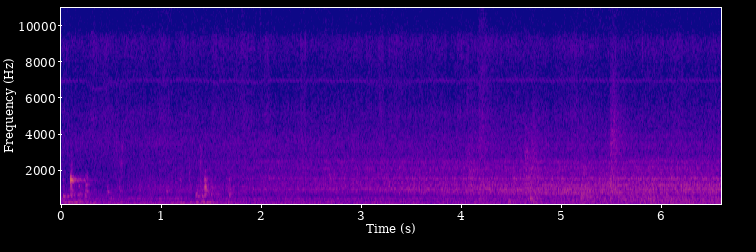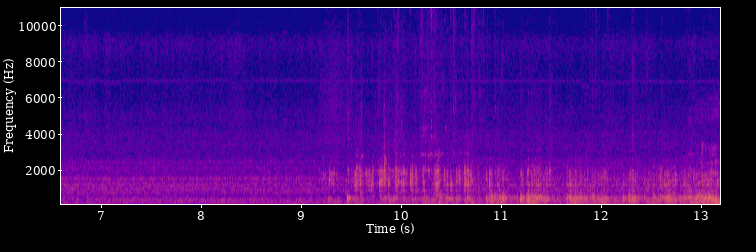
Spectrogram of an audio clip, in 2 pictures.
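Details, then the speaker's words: Ninja coffee maker brewing normally with steady gurgling and bubbling, after a five-beeps stop was fixed by turning it upside down to drain the lines and release trapped air, then plugging it back in. "let's give it a few seconds see if it keeps going it looks good I think it would have stopped by now"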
